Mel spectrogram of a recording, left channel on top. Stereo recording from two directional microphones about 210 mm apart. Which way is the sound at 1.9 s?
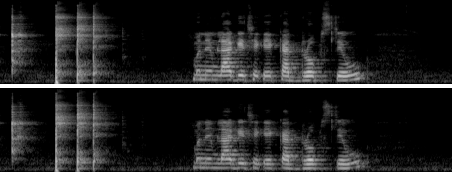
40° left (ahead or behind).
